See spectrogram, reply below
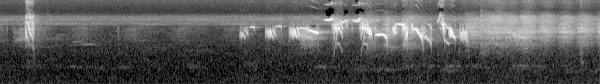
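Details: Rusty-collared seedeater singing in the 'grego' style: after one sharp opening note and a pause, a fast run of high, varied chirps and slurred whistles pours out, ending in a dense buzzy trill; quiet background.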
